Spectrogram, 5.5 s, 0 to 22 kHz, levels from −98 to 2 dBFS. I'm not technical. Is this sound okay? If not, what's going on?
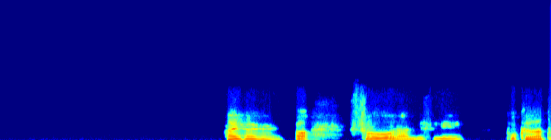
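No. From about 2.71 s to the end, the speech picks up an overlap-add ripple. The audio was chopped into short overlapping slices and stitched back together, but the overlaps don't add up to a steady level, so the loudness pulses with every slice, roughly 150 times a second. That fast, deep pulsing gives the voice a metallic buzz with extra tones around it. The call link the audio passed through isn't the source.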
